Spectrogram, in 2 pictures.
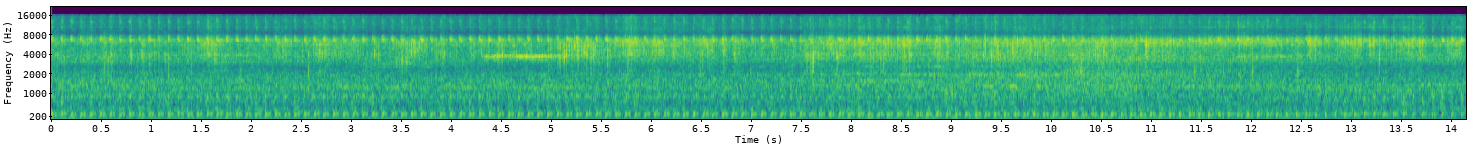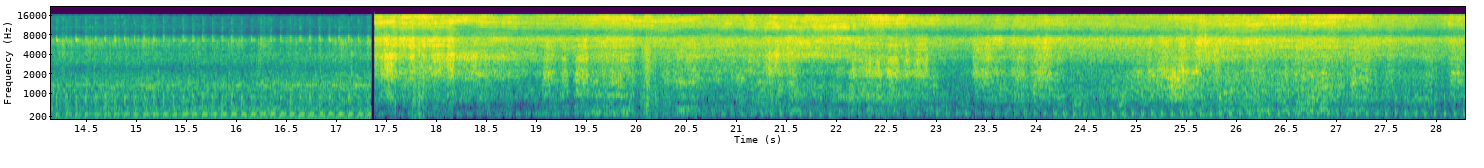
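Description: Pressure washer at work: a steady motor hum under the hiss of the water jet rinsing foam off a motorcycle. About 17 seconds in, the hum cuts out abruptly and a louder, harsher hiss takes over.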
